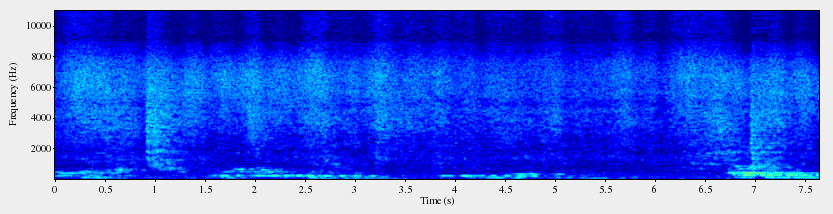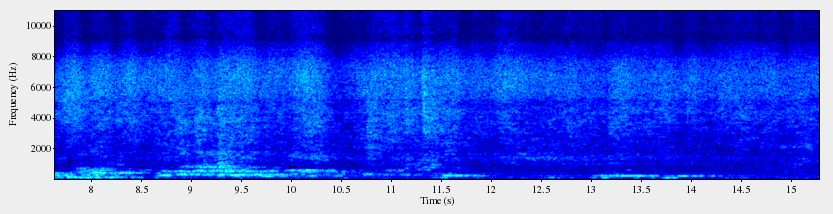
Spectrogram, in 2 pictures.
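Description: A cloth rubs across a chalkboard.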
